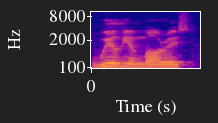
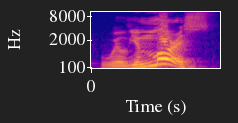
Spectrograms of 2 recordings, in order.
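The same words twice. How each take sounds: First: The first name is stressed more strongly. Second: The last name is stressed more strongly. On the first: The speaker calls it wrong. "instead of saying" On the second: The speaker calls it right. "you have to say"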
